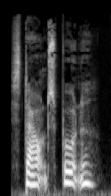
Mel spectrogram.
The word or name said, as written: stavnsbinde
